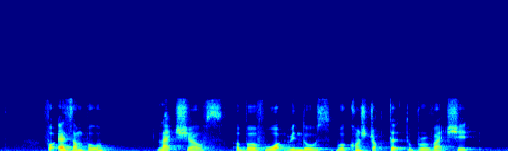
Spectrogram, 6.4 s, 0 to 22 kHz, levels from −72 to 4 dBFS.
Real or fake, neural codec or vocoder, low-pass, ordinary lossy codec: real; none; none; none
